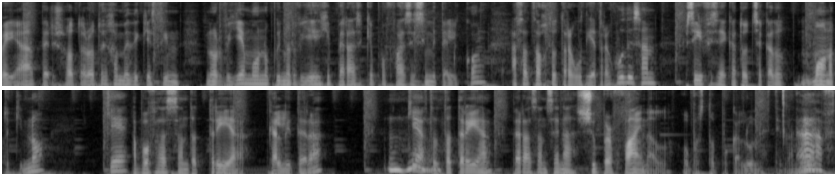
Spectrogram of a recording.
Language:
Greek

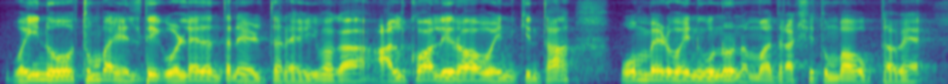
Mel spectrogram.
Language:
Kannada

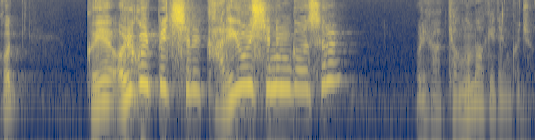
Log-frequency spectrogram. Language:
Korean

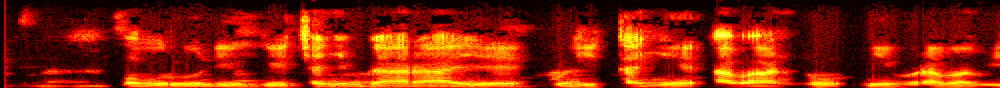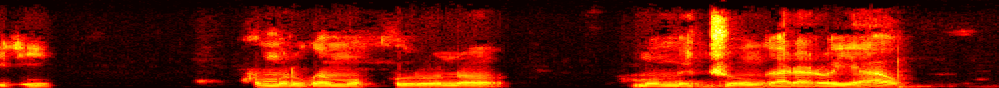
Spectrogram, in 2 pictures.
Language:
Kinyarwanda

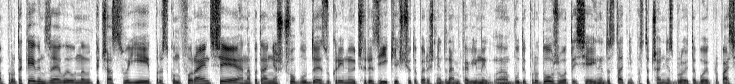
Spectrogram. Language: Ukrainian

